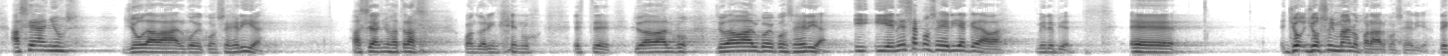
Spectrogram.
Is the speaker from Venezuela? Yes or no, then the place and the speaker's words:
yes; Venezuela; Así decimos, ya se me está olvidando como los venezolanos.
